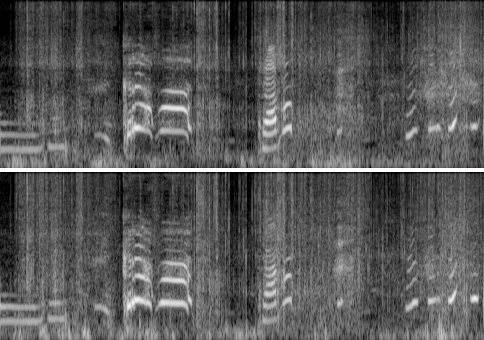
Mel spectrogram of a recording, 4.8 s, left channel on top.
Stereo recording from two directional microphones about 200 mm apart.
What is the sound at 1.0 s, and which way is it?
Speech, 65° right (ahead or behind).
